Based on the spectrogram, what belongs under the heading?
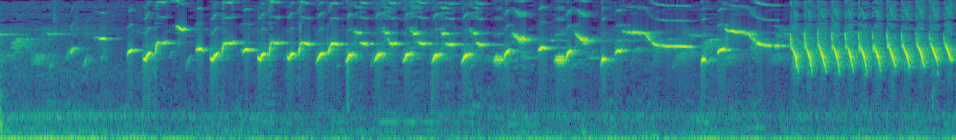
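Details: Goldfinch mule in training, singing a fast chattering run of high twittered notes that ends in a dense, rapid buzzy trill.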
